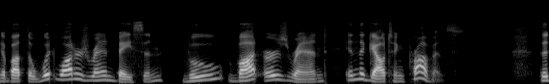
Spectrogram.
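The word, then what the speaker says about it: Witwatersrand: We are talking about the witwaters rand basin vu vat ers rand in the gaoing province.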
